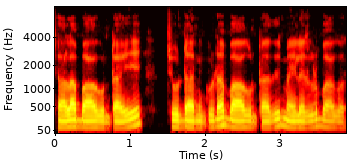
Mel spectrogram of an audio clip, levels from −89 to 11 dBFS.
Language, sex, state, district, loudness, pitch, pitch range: Telugu, male, Andhra Pradesh, Anantapur, -17 LUFS, 105 Hz, 100-110 Hz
